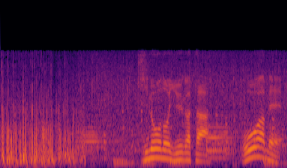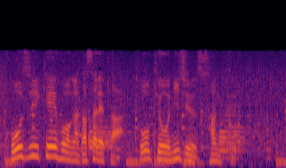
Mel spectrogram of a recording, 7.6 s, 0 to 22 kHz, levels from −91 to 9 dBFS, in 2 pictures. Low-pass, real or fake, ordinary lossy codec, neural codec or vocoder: 7.2 kHz; real; none; none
